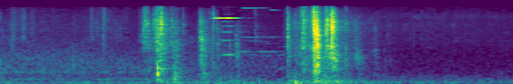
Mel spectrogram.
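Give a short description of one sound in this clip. A heavy metal door opens with a loud clank.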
